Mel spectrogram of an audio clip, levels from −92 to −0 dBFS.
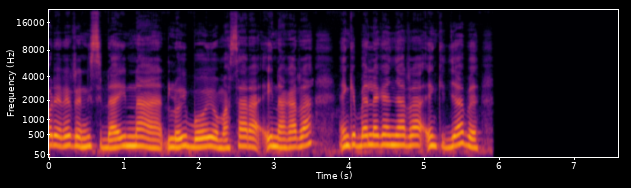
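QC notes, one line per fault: No faults found; the smooth fade-out at the end is an ordinary edit with no click or hard edge.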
